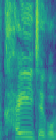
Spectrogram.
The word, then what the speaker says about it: 카이제곱: 보입니다 카이제곱 통계 4 이걸 카이제곱 이라고 읽어요 카이 제거 통계량 입니다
